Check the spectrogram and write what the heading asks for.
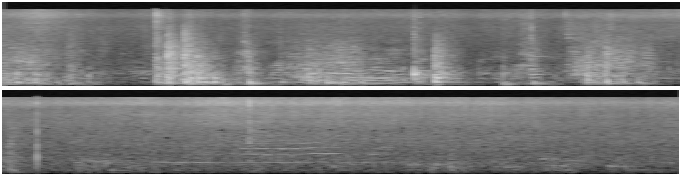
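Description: A worker's long-handled metal scraper knocking and scraping against a wooden trough while working thickened sugar-cane syrup for panela. There is a quick series of knocks in the first half, then only a low steady background.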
